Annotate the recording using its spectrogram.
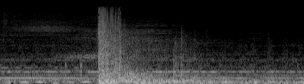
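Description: A large gun fires with a deep, booming blast that rumbles away.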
